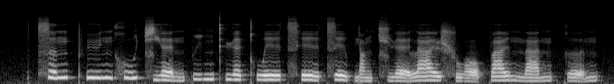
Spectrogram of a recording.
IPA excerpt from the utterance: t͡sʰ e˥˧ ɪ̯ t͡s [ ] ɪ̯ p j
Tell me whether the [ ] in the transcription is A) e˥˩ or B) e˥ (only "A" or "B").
A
